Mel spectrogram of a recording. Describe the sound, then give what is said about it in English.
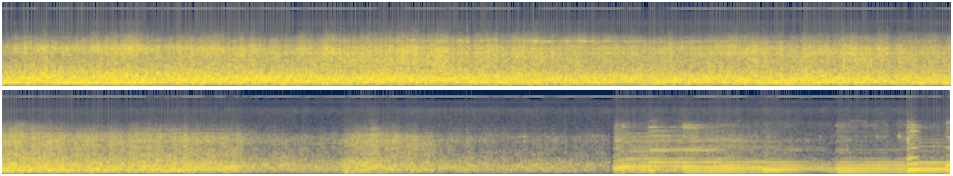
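A train hurtles past on the tracks about an arm's length away, a loud, dense rumble and rush of wheels on track that fades away, followed by a few sustained tonal notes. “Pete stands beside some train tracks as a train hurtles past an arm length away”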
